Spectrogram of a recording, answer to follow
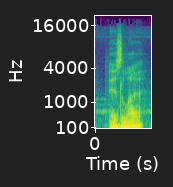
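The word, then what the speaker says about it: Isla Fisher: Is that how you pronounce her name? Isla.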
